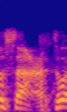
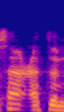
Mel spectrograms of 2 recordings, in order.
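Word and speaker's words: ساعةُ: Tapi yang betul sa'atu atau sa'atun membacanya? Satu. Kenapa sa'atu tidak tanwin? Karena kedudukannya mudhaf.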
